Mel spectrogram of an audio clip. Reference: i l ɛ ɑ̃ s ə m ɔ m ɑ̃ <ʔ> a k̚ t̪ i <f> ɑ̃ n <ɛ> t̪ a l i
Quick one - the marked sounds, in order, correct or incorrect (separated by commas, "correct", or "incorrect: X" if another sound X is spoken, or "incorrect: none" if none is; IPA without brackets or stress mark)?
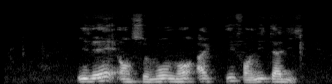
correct, correct, incorrect: i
